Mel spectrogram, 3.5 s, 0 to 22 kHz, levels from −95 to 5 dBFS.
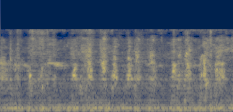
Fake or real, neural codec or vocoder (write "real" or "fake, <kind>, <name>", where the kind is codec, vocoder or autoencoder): fake, vocoder, HiFi-GAN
